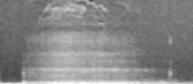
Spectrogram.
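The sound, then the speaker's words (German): During a guided breathing exercise, a deep breath is drawn in through the nose. It is one long, soft, airy inhalation lasting about two seconds, faint and steady, with no talking. “dann atme gerne mit mir zusammen einmal tief durch die Nase ein”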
